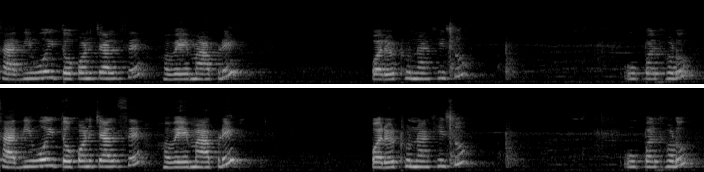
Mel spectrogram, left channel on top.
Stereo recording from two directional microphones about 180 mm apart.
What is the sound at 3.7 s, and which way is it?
Speech, 65° right (ahead or behind).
